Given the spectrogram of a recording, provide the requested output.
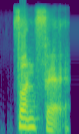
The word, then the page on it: funfair: Indian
